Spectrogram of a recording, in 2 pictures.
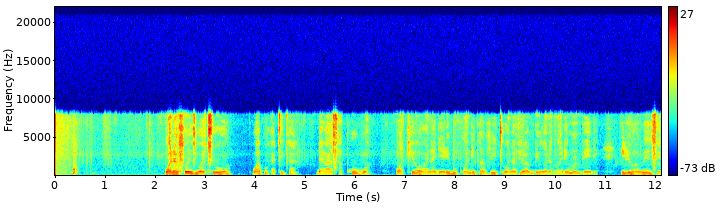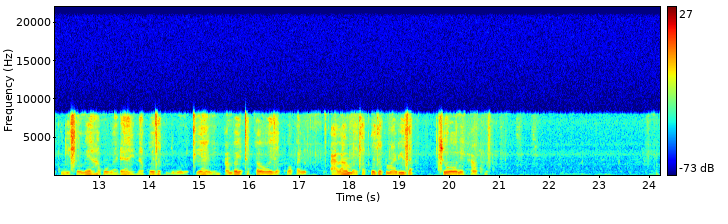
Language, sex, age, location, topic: Swahili, female, 25-35, Dar es Salaam, education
